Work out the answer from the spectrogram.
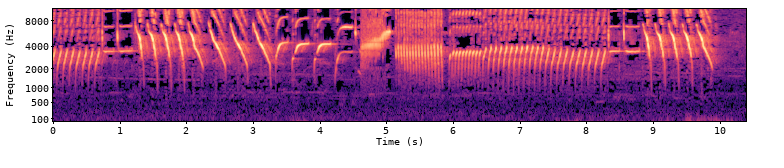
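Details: Tutoring song for young canaries from a singing canary: fast repeated chirps and upward-sweeping whistles, a brief buzzy burst, then steady rolling trills and quick chirp series.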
